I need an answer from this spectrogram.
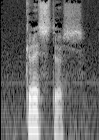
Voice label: "Christus", Dutch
